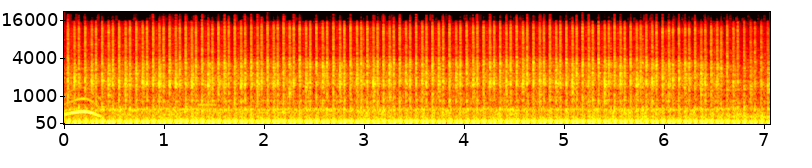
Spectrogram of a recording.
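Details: Turbocharged Mercury Marauder whose engine had been locked up by salt water: low, pulsing idle about three beats a second, slightly uneven with no distinct knock, stalls when throttle tapped; rough idle, earlier suspected knock no longer heard.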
